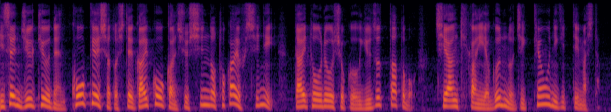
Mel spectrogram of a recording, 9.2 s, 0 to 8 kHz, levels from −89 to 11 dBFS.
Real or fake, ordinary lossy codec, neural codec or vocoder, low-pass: real; none; none; 7.2 kHz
